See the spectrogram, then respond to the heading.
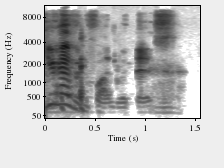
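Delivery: very loud, condescending, talking-down tone. Retelling what a co-host said about a bit: imitating a condescending tone. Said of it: "really kinda does sound condescending".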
